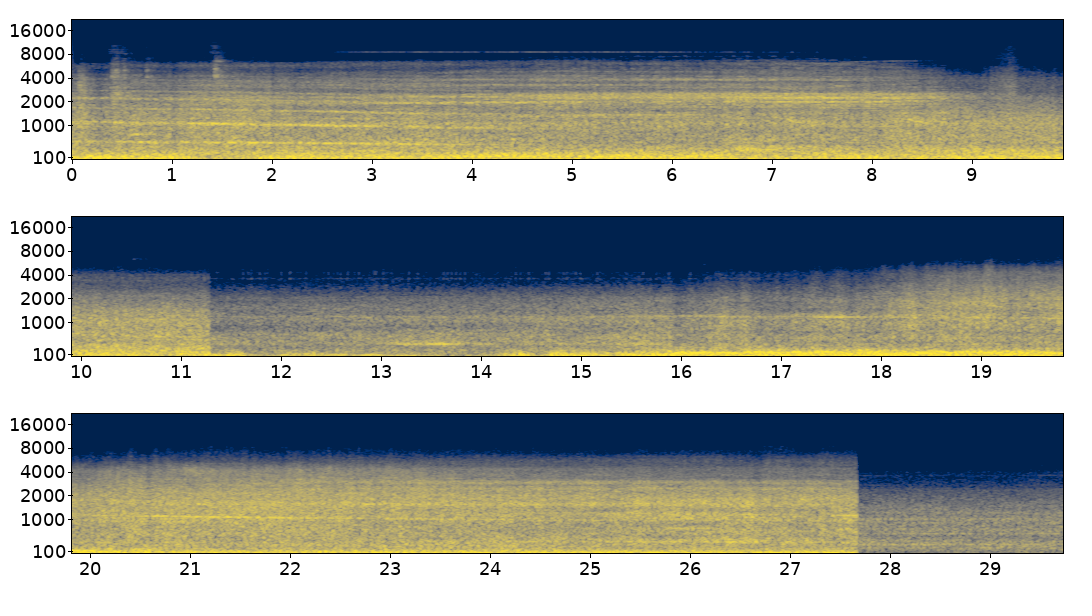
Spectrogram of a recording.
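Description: ICE high-speed electric trains running. First, one rolls into a station as its motor whine slowly falls in pitch while it slows. After a cut, a train rushes past at speed with a falling whine. Near the end the sound drops to a quieter station hum as another ICE approaches.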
